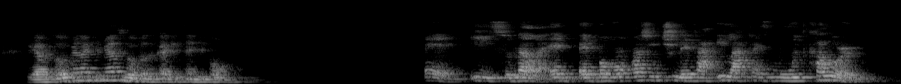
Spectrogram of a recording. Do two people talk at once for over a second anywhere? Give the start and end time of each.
none

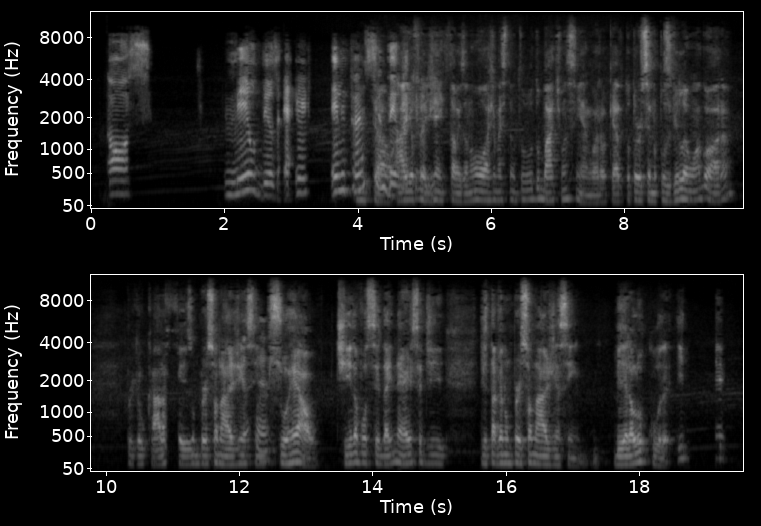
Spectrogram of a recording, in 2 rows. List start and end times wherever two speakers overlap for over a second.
4.0-5.2

